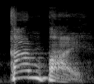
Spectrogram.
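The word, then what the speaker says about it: 乾杯: The Japanese word for cheers is kanpai.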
